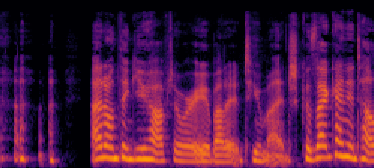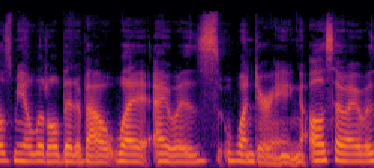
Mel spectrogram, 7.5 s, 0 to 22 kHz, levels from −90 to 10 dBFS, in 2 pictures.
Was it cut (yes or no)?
no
